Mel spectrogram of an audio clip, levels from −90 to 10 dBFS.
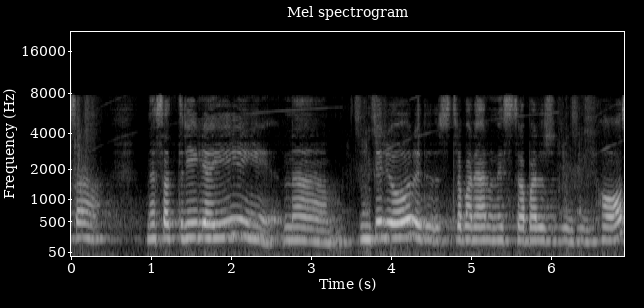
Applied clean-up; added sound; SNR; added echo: neural separator model SepFormer DNS4.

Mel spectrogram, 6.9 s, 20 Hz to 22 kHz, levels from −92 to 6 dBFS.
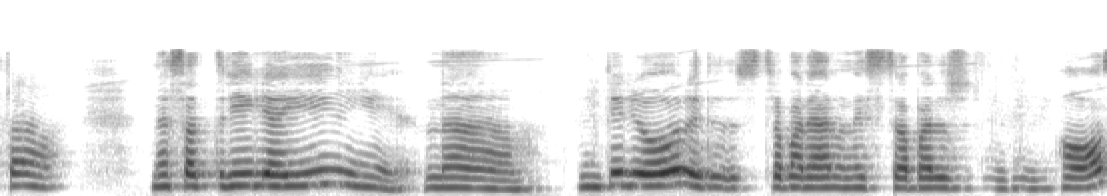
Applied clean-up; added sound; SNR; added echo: neural mask model DeepFilterNet 3.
